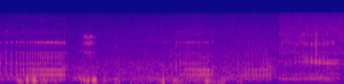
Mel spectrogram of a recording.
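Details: A koala (Phascolarctos cinereus) screams with harsh, rasping, strained, buzzy calls repeated in short bursts.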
